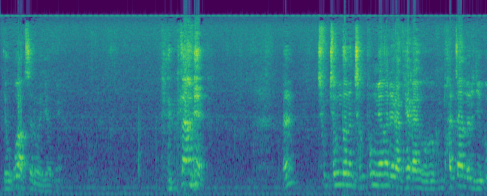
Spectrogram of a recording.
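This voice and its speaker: A man giving a classroom lecture on Chinese classics, rambling and joking and often checking in with his class. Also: sits high. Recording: roomy 1990s lecture tape, distant mic, faint hiss.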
